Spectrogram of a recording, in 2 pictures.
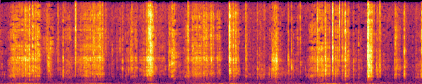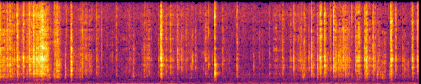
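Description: A solid white Marseille soap bar, held in the hand, is scraped into powder and flakes with a utility knife blade. The result is a steady run of dry, bright, scratchy scraping strokes with sharp crackling flicks, over a faint low rumble.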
